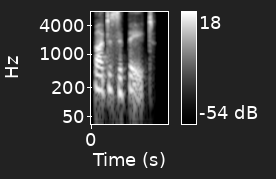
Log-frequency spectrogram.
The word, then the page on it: Participate: Indian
